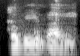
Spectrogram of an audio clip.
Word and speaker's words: طبيبا: So if you say tabiban, Okay. Tabiban is clear, and that's what you should say.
